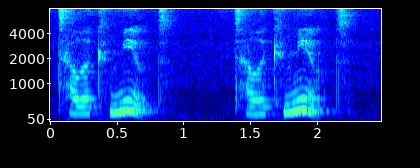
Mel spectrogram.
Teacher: We have the main stress on the last syllable, telecommute, telecommute.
